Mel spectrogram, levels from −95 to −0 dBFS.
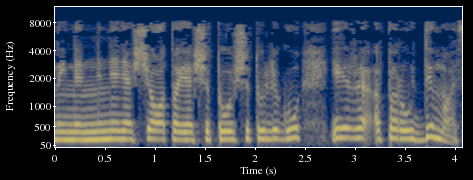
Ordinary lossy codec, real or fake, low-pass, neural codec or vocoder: MP3, 32 kbps; real; 10.8 kHz; none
